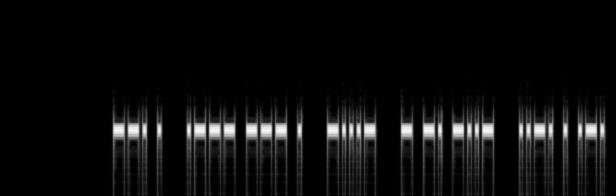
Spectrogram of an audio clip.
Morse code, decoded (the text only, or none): GE JOE <BT> TNX FER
